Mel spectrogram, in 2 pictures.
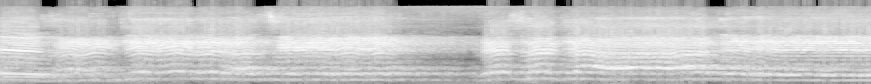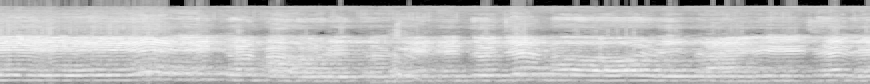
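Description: Several men's voices chanting a mournful religious lament together into microphones, in long drawn-out notes, loud and amplified; the voices break off briefly about two seconds in.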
